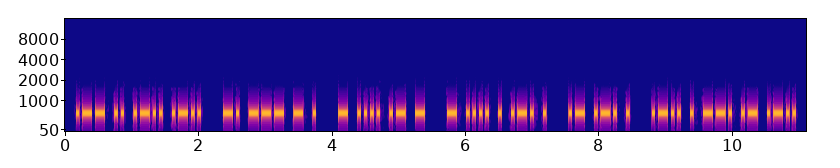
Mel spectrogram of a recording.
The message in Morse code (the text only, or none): WILL NOTE THAT THERE ARE LEGAL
